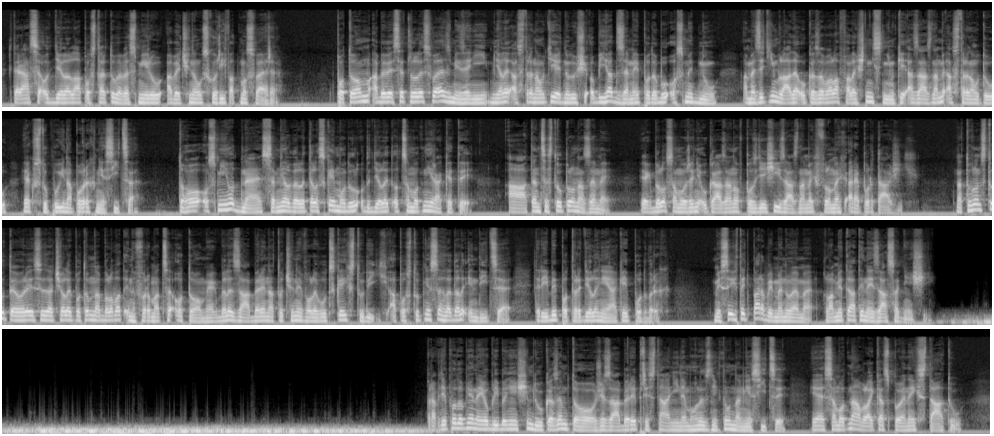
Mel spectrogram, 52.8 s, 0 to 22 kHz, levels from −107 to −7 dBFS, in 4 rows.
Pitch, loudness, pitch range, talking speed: 115 Hz, -26 LUFS, 100-130 Hz, 140 wpm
